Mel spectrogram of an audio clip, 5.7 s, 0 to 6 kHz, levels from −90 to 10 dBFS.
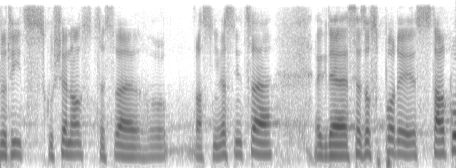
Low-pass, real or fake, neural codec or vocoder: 5.4 kHz; fake; codec, 16 kHz, 8 kbps, FunCodec, trained on Chinese and English, 25 frames a second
